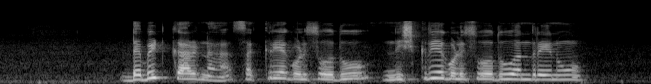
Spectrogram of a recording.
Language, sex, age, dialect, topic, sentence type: Kannada, female, 60-100, Dharwad Kannada, banking, statement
